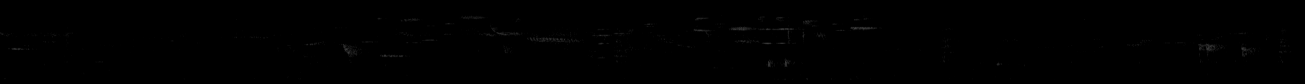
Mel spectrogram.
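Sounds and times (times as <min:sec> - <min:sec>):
background hiss: 0:00.0 - 0:13.0
birds chirping and whistling: 0:02.9 - 0:13.0.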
